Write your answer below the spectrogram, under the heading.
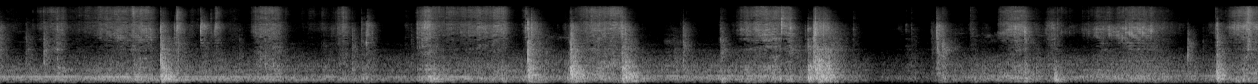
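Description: Rubber spline being pulled out of the groove of an aluminium mosquito-screen frame, with the old mesh rustling as it comes loose: a continuous run of scraping and rubbing with several sharper clicks.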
